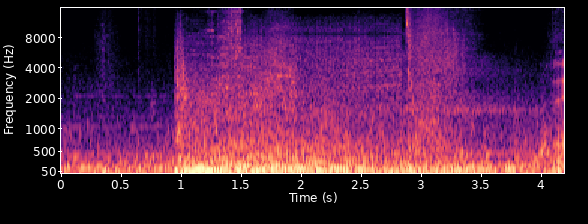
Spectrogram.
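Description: A magical burst whooshes loudly.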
